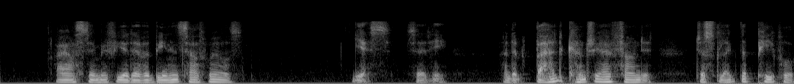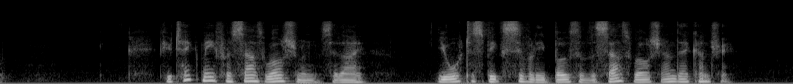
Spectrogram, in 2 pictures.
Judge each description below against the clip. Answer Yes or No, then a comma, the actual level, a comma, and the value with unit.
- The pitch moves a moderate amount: Yes, average, 4.0 semitones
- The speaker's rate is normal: Yes, average, 180 wpm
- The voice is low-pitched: Yes, low, 115 Hz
